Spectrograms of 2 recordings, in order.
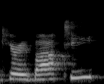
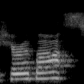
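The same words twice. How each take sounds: First: The ending 'ti' is pronounced with a t sound. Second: The ending 'ti' is pronounced as an s sound. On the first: This follows the written spelling of the name. The speaker calls it wrong. "rather than Kiribati" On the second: This is how the local people say the name. The speaker calls it right. "why I say Kiribati"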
